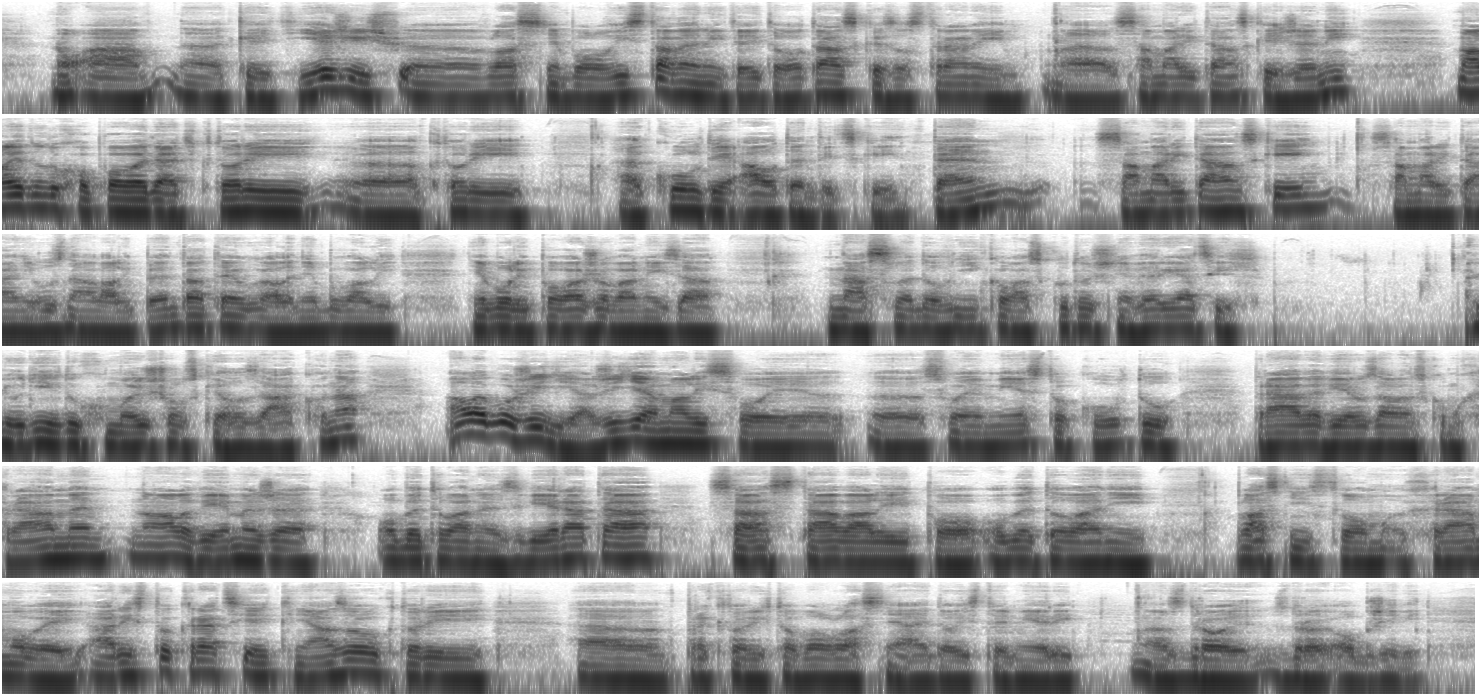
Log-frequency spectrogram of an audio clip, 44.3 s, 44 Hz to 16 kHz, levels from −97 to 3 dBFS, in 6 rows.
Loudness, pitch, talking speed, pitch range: -23 LUFS, 100 Hz, 105 wpm, 95-110 Hz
